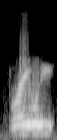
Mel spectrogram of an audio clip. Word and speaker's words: Brely: okay fantastic and your Twitter my Twitter is brayy Evans and it's spelled b r e l y e v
